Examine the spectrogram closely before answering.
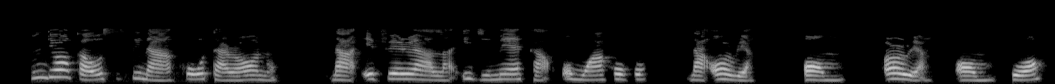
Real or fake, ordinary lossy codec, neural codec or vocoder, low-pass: real; none; none; 5.4 kHz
